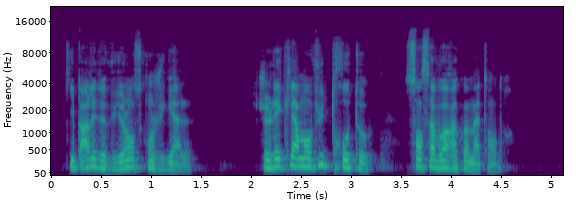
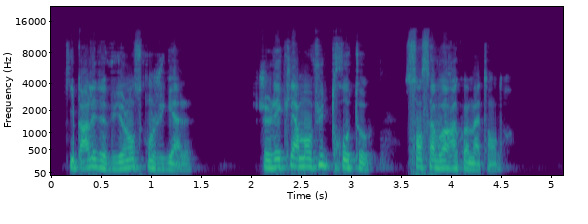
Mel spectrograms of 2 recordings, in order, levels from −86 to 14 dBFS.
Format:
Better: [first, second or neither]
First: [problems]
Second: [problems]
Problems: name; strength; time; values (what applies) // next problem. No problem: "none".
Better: first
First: none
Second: distortion; slight; 10 dB below the speech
